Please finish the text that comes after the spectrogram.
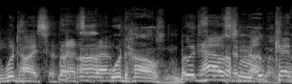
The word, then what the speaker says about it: Woudhuysen: Have I pronounced your surname correctly? Woudhuysen.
